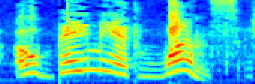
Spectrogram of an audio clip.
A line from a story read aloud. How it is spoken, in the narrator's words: she cried angrily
